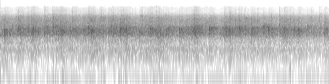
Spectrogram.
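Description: A church congregation applauding in a steady, continuous patter of many hands, moderately loud and sustained throughout.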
